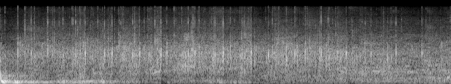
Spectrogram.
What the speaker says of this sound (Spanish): Y que se hagan fuertes aplausos para la reina de esta noche.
